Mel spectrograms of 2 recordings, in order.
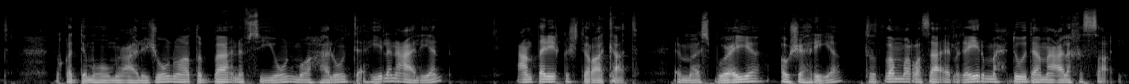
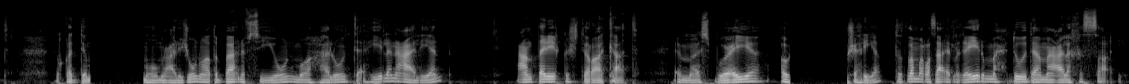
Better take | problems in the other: first | audio freezing; at 1 s for 0.5 s and at 8 s for 0.5 s

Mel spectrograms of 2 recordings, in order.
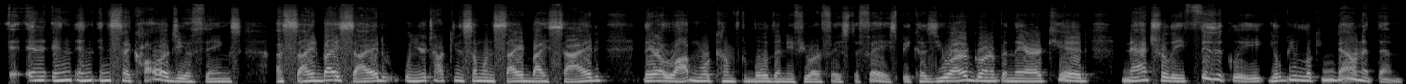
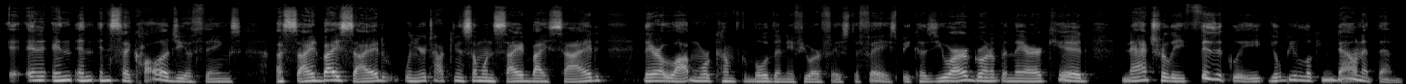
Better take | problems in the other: second | distortion; heavy; 7 dB below the speech

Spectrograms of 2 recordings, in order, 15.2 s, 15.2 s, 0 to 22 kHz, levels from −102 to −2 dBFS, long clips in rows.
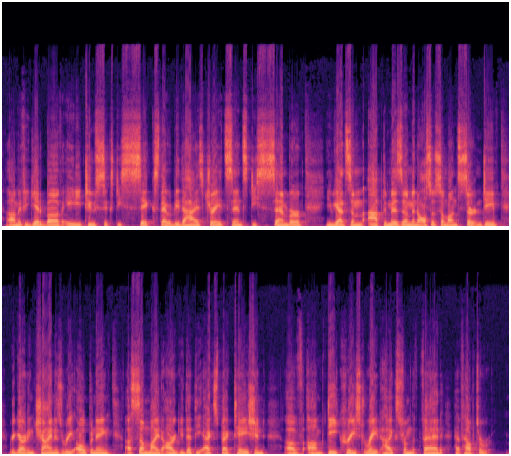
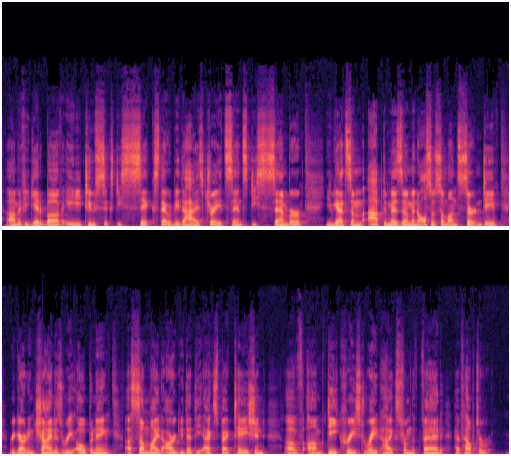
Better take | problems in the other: second | distortion; slight; 10 dB below the speech

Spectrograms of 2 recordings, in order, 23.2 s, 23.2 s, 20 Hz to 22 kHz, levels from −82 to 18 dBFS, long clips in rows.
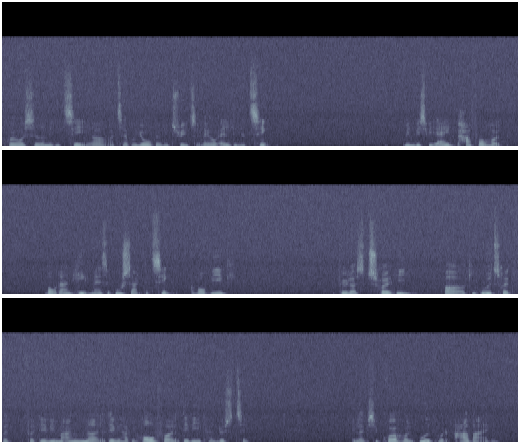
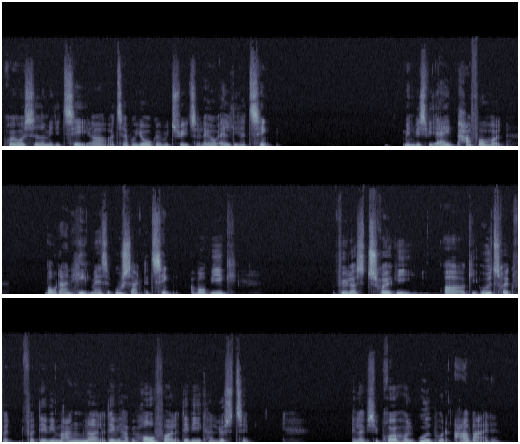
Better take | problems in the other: second | hiss; loud; throughout; 4 dB below the speech; faint in the second

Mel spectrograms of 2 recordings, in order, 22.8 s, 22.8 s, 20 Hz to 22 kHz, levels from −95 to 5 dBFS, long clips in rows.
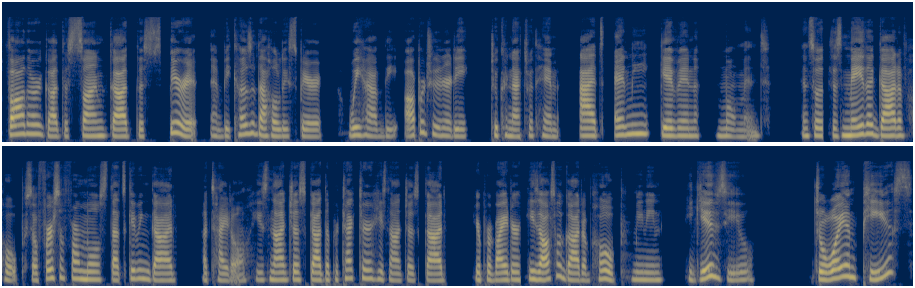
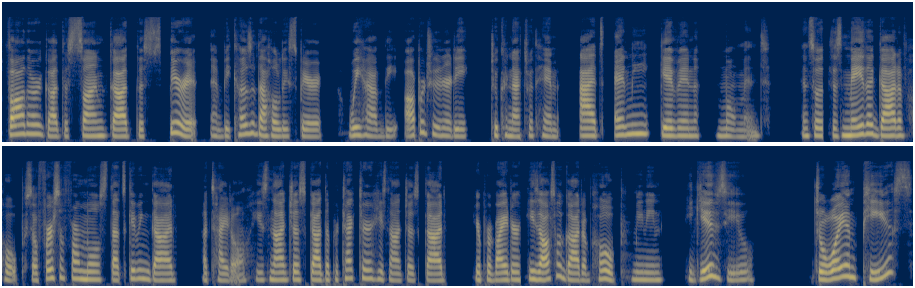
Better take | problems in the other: neither | none

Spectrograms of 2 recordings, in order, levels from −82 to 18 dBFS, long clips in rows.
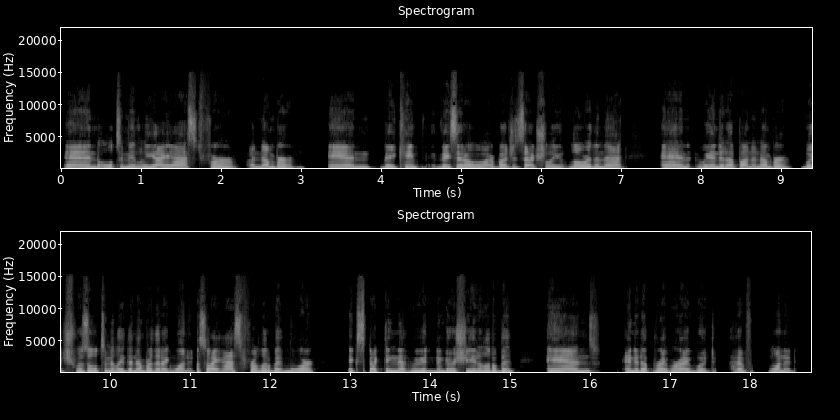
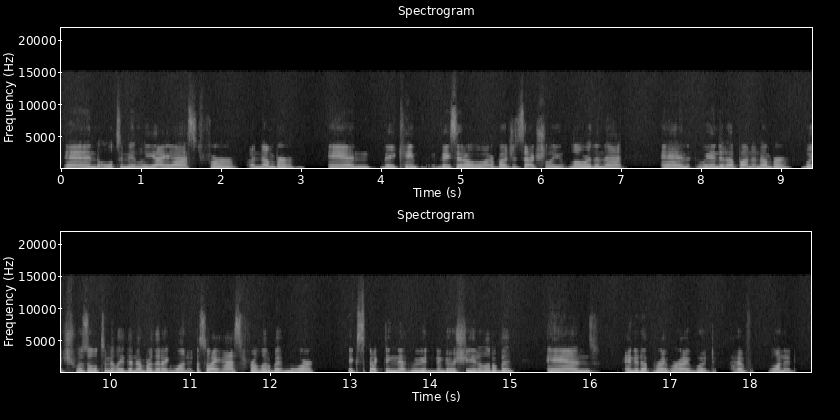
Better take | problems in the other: first | hiss; faint; throughout; 25 dB below the speech

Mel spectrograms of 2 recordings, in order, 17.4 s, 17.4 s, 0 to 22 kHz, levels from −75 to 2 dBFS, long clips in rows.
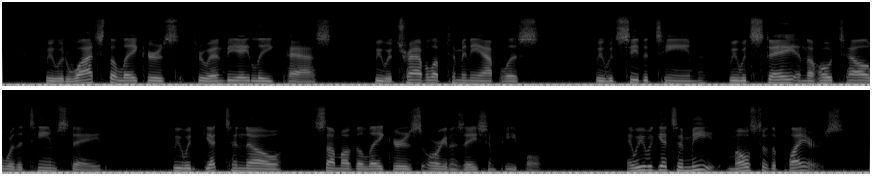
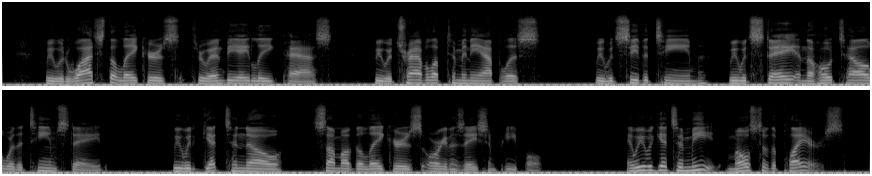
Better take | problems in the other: second | low rumble; loud; throughout; 9 dB below the speech; faint in the second

